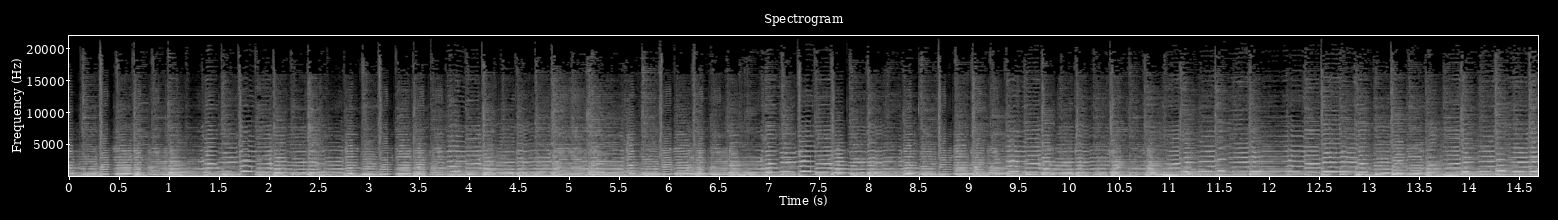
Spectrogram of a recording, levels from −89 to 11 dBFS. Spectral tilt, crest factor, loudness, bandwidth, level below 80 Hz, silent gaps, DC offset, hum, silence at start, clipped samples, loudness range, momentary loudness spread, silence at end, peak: -4.5 dB/octave; 16 dB; -17 LUFS; over 20 kHz; -46 dBFS; none; under 0.1%; none; 0 s; under 0.1%; 1 LU; 3 LU; 0 s; -2 dBFS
